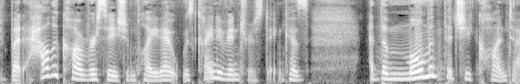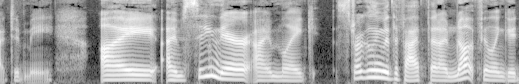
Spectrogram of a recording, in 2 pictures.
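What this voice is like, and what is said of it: Congested, sick-sounding voice. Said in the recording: “You can hear that in my voice. ... I've got this cold.”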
